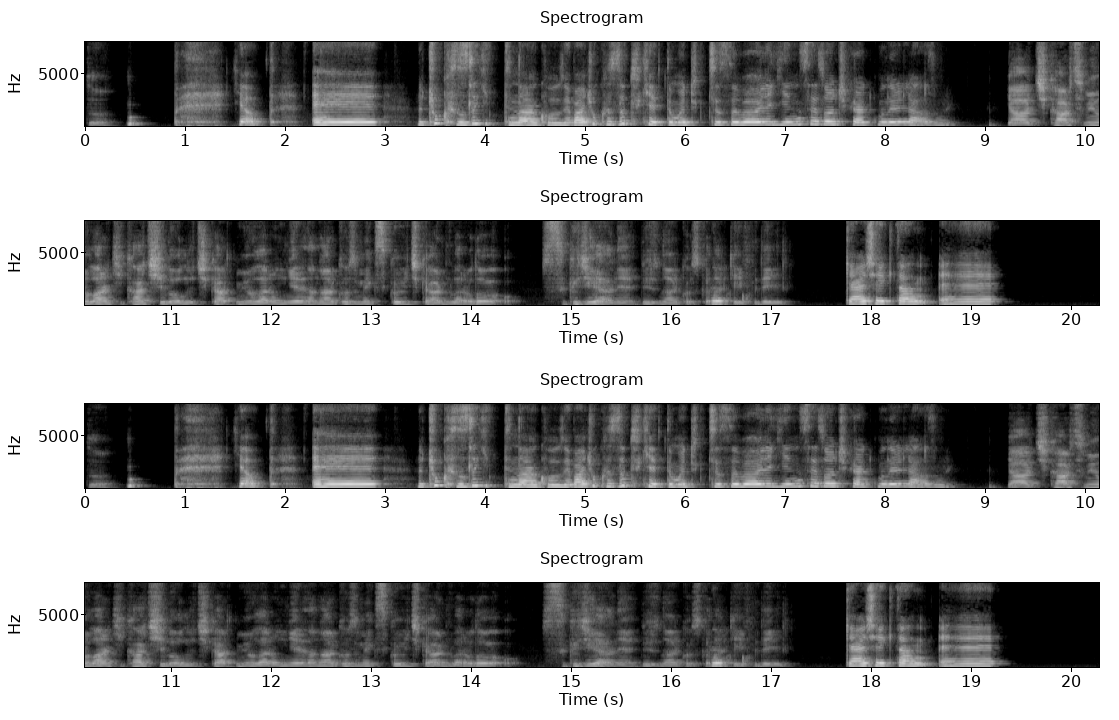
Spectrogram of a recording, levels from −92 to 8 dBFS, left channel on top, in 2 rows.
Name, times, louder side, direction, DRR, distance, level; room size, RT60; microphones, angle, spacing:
voice 1, 0.9-3.0 3.3-8.6 16.4-16.5 17.7-19.2, left 1 dB, 5° left, 0.9 m, -18 dB
voice 2, 9.2-14.3 14.7-17.1, left 2 dB, 50° left, 3.2 m, -32 dB
10.5 x 7.0 x 4.0 m
head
